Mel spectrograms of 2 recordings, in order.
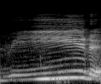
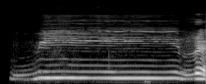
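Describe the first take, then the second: First: वीर joined, shorter rising ee; blended word. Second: वीर with long level वी, then र; sounded out. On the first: Teacher blends the word for a child, joined up. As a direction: run वीर into one word. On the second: Teacher sounds out the word for a child, stretched. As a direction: stretch वीर apart slowly. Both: Shown as a demonstration. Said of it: "इस तरह से बेटा हम शब्दों को".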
